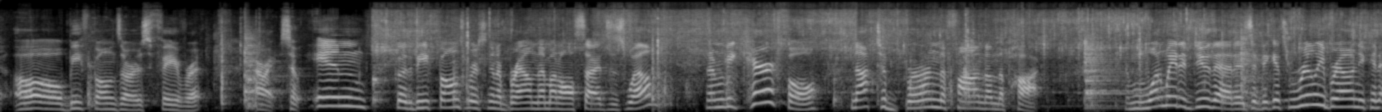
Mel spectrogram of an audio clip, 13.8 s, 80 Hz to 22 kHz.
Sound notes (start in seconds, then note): 8.0 meat sizzling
